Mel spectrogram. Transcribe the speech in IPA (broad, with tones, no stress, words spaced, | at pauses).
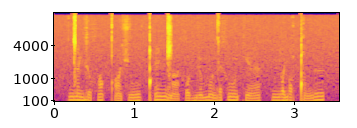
ŋ͡ǀɛ̃˧ɡʲo˩xõ˧ qʼõ˩ɕuː˧˥ ǃʼẽ˥ŋ͡ǁã˩ xo˧ɡʲõ˧˥mõ˧dɛ˥ xũː˥kʲɛ̃˧˥ | ɲɔ˧˥jɔ˩˧ǃõ˩˧ ŋɨ˥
